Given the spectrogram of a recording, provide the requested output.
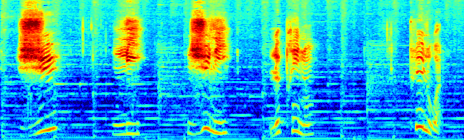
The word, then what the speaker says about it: Julie: Et à la fin, le E ne se prononce pas puisqu'il est écrit en bleu. Donc ce mot va se lire Julie.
